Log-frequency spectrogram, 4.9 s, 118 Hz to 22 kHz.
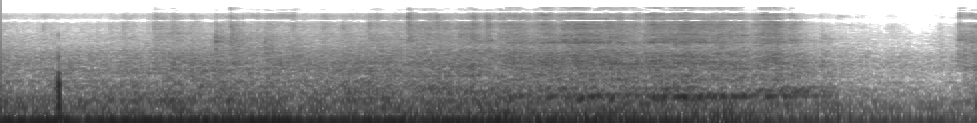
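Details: Horizon hydraulic elevator at Rye City Hall, installed 1964: loud low droning hum with uneven rumbling and shaking throughout the travel, easing at the end; a noisy, rough ride, cause not known.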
